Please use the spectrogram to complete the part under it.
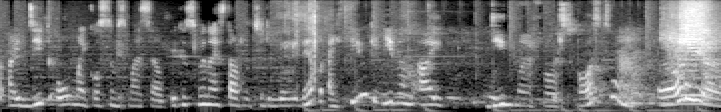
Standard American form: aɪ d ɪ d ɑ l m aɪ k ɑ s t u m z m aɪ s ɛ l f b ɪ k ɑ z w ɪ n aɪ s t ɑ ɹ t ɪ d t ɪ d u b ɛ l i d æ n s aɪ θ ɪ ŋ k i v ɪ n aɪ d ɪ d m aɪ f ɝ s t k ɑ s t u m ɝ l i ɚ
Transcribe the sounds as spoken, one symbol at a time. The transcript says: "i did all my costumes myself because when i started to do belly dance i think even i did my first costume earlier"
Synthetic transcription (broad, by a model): aɪ d ɪ d ɑ l m aɪ k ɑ s t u m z m aɪ s ɛ l f b ɪ k ɑ z w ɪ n aɪ s t ɑ ɹ t ɪ d t ɪ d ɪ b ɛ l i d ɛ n aɪ θ ɪ ŋ k i v ɪ n aɪ d ɪ d m aɪ f ɝ s t k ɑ s t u m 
